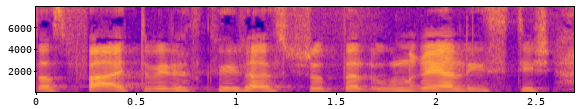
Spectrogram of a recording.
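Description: The speaker is a woman. Her pitch is medium. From rural canton of Zurich, Switzerland (Stammheim). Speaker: politician, city councillor and software developer. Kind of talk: interview. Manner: hesitant, with fillers.

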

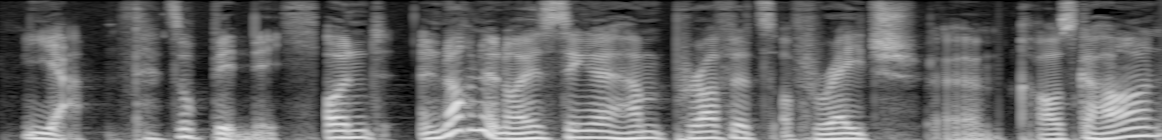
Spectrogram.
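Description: With ordinary pitch variation, a man's speech unfolds at a very slow pace. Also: medium pitch for a man, dry, close sound with no echo. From northern Germany. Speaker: music podcast co-host. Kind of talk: casual chat. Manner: halting, many fillers.

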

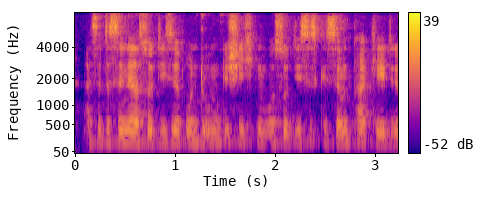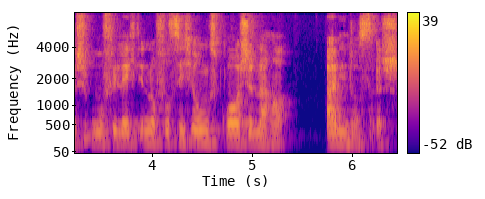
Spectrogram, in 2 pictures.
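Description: A woman with a medium pitch talks at a fairly quick pace in a dark, mellow, somewhat breathy tone with monotone, flat intonation. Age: 40s. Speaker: business owner of electrical installation firm and coach. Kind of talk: casual interview. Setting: in person at guest's office.

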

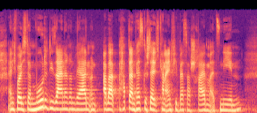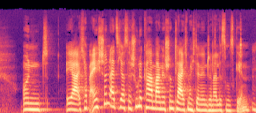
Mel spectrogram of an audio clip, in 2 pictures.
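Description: Fairly low in pitch, a woman rushes along at a very fast pace with ordinary pitch variation. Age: 20s. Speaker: fashion editor. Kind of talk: interview. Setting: magazine office.

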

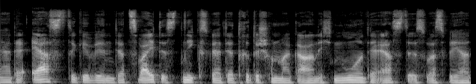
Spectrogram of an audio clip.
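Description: Fairly even intonation holds throughout speech delivered at a moderate pace. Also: man. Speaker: podcast host. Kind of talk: casual chat.

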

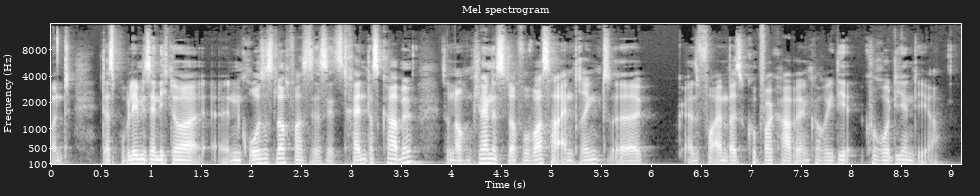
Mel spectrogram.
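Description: On a very clean recording with a silent background, a man with a very deep, low pitch speaks at a fairly quick pace and with fairly even intonation. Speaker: podcast host, student. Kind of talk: scripted narration; casual chat. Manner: less raspy voice than co-host.

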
